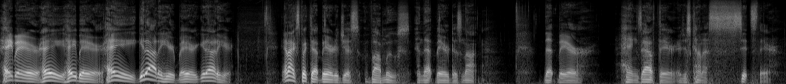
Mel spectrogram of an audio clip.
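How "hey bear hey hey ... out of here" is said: string of yelled, hollered calls. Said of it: "I start hollering".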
